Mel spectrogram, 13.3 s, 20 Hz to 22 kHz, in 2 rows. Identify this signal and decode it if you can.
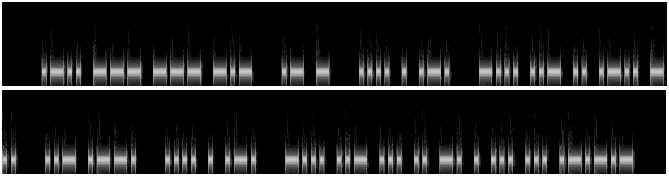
Morse code, heard as a keyed tone, about 28 wpm, 700 Hz. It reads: LOOK AT HER BUILD UP HER BUSINESS.
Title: Sentences from Top 1000 Words - Review Part 1 - 28wpm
